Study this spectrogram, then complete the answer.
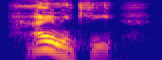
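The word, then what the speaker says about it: Heinicke: I'm sorry, that Heineke, that rhymes with Heineken.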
